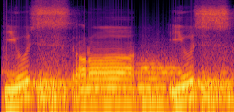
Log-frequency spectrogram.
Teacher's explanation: juga beri tempoh sebelum nak sebut Ra jangan Yusra Yus Yus beri tempoh sekejap pada Sin tanpa kita angkat lidah kita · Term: sifat rakhawah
